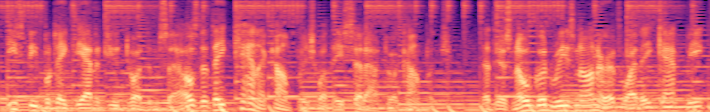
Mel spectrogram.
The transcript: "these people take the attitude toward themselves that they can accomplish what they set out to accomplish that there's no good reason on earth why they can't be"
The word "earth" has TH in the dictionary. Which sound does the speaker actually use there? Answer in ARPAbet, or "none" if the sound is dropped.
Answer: TH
